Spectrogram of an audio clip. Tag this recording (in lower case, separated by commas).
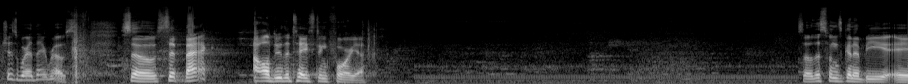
speech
